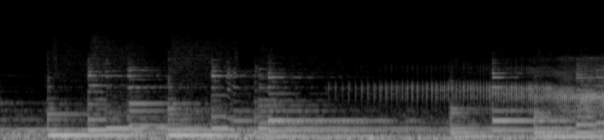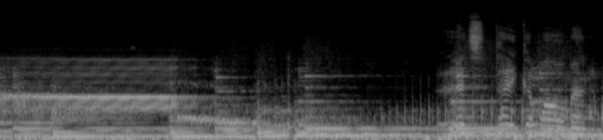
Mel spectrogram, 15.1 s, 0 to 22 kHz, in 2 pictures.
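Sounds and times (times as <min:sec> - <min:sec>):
synthesizer chords: 0:00.0 - 0:15.0
pulsing croak-like high tone: 0:03.0 - 0:15.0
gliding tone: 0:03.6 - 0:15.0.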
